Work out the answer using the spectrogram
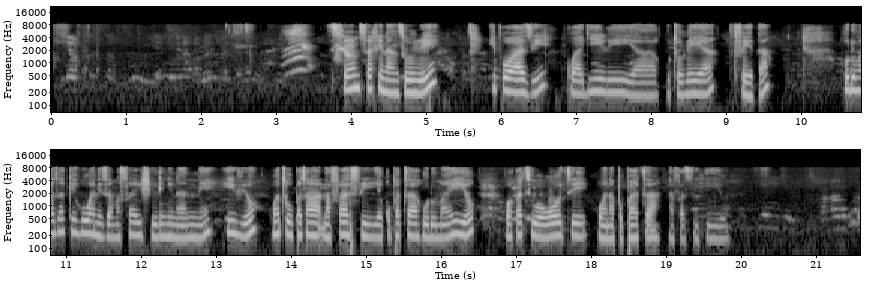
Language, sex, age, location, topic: Swahili, female, 18-24, Dar es Salaam, finance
